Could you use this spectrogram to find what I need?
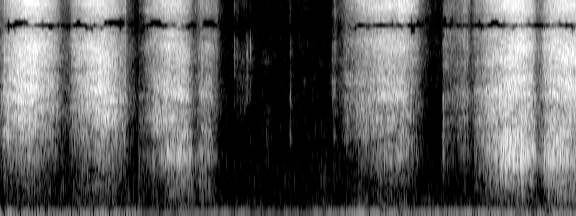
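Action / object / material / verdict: scrape / oak floorboards / wood / none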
